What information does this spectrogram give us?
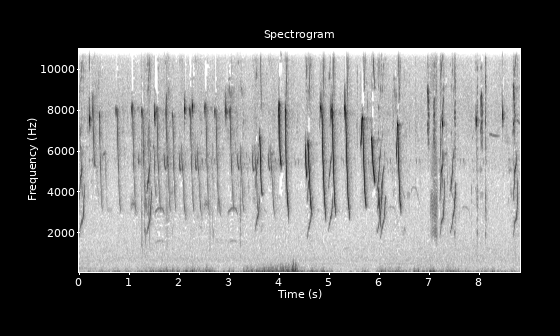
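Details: Saffron finch singing to encourage a canary to sing: long, rapid series of high, sharp, falling chirps about two per second, rising in energy toward the middle, with faint low background noise.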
